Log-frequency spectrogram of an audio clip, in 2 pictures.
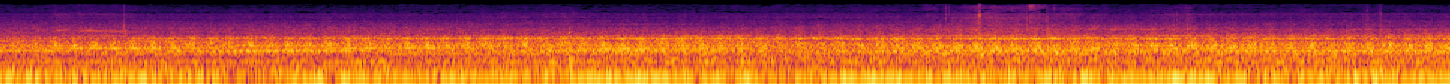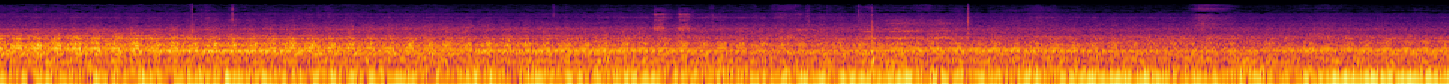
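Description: Model Southern Pacific diesel locomotives running slowly along layout track, a steady droning hum with a few faint clicks.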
